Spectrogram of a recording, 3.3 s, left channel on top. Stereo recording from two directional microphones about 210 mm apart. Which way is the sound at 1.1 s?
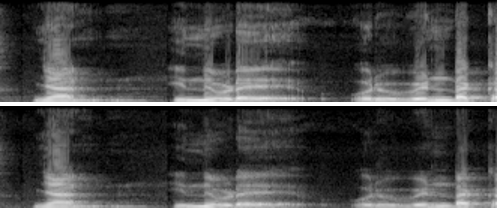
40° left (ahead or behind).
